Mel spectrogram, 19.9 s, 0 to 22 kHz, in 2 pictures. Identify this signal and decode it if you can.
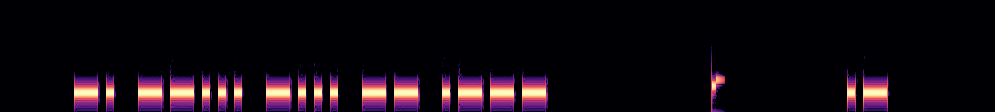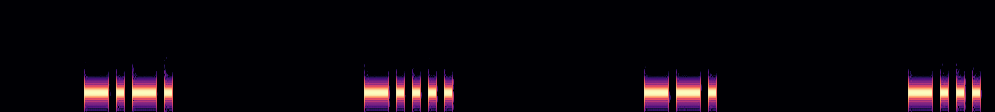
Morse code, heard as a keyed tone, about 15 wpm, spaced as for 6 wpm, 700 Hz. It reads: N7BMJ AC6GB
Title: USA Call Signs - 5 Characters - 8x Character Spacing - 15wpm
